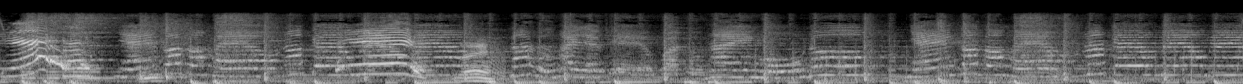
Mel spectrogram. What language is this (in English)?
Vietnamese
